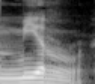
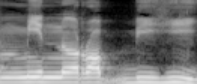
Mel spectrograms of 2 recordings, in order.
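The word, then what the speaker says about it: مِن رَّبِّهِ: Jadi bunyi nun sukunnya dimasukkan ke huruf ro. Kita baca mir, jangan dibaca min rabbihi, jangan, tapi dibaca mir, melebur masuk ke huruf ro.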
